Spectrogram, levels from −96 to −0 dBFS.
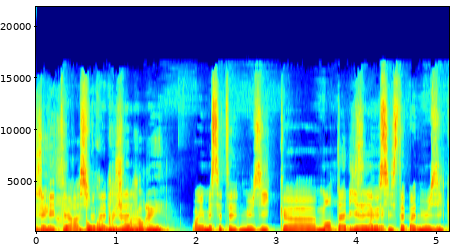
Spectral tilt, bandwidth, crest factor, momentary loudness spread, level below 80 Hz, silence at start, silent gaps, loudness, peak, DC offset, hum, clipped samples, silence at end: -5 dB/octave; 16.5 kHz; 10 dB; 4 LU; -52 dBFS; 0 s; none; -17 LUFS; -6 dBFS; under 0.1%; none; under 0.1%; 0 s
